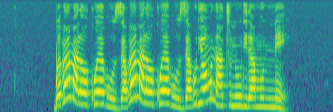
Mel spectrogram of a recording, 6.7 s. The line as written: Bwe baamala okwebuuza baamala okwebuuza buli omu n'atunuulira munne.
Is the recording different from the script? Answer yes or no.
no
